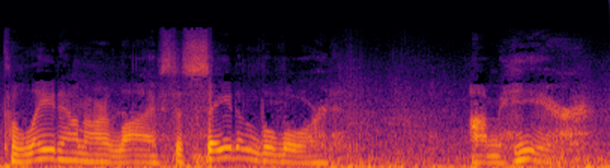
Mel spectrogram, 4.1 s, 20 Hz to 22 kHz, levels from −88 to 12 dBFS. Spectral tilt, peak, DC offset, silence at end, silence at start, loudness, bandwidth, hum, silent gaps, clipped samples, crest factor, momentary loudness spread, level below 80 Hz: -7.5 dB/octave; 0 dBFS; under 0.1%; 0 s; 0 s; -17 LUFS; 11.5 kHz; none; none; under 0.1%; 16 dB; 13 LU; -26 dBFS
